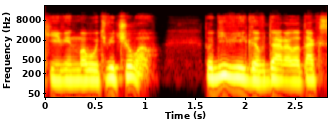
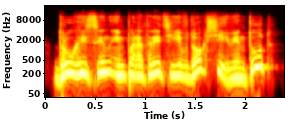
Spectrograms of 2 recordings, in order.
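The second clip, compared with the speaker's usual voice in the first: raised-pitch alarmed question; 5 semitones higher, 3 dB louder than usual. A narrator's reading. Brother Diaz learning the duke is near, alarmed. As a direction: ask with mounting alarm.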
